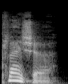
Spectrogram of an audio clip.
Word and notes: pleasure: British English

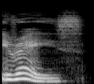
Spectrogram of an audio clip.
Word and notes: erase: British English

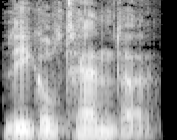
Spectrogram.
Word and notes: legal tender: British English

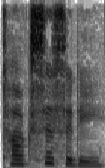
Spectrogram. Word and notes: toxicity: British English

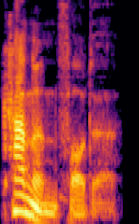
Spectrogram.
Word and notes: cannon fodder: British English

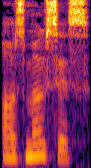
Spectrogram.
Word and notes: osmosis: American English

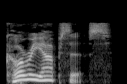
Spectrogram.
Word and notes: coreopsis: British English

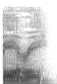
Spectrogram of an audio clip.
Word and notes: beery: British English

